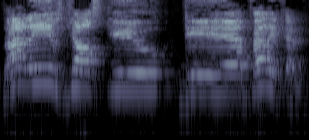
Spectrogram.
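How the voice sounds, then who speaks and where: A man voicing a loud, pompous, generous aristocratic Duke from a storybook, grand and exclamatory. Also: very high voice, lively intonation, slow pace, pitched above the performer's own voice, exaggerated voice. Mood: hearty, generous. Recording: roomy echo, far from mic.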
